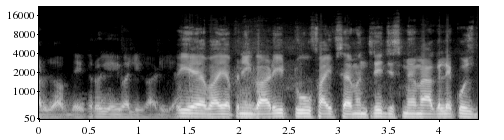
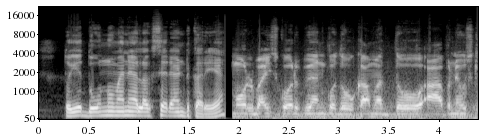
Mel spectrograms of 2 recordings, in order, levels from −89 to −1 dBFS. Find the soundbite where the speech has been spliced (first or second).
second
